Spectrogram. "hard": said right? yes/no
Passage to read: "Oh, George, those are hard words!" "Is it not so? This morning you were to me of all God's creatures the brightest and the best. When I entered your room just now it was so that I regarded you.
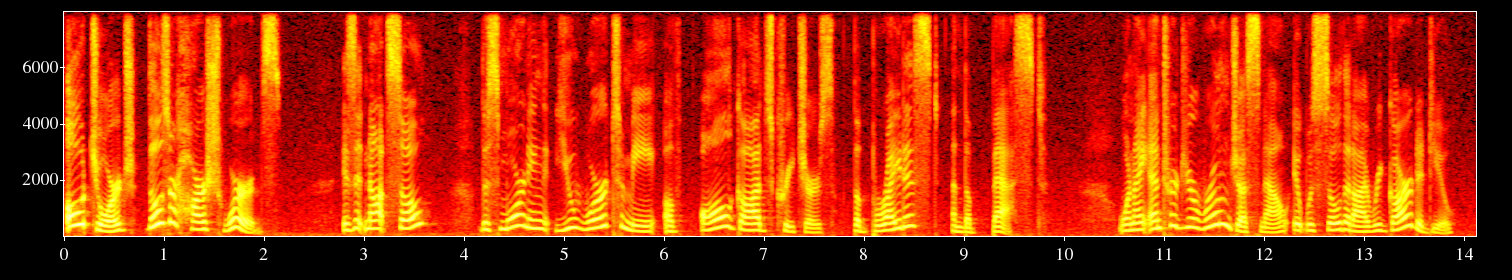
no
